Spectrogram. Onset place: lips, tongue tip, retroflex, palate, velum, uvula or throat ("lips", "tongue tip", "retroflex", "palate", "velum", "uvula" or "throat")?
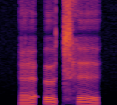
throat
